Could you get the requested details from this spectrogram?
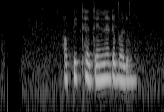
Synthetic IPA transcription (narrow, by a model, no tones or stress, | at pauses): ɔpit̪ʰːad̪enːəʈəbaluŋ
